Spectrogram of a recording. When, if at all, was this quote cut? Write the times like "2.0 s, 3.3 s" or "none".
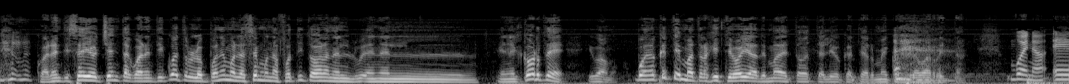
4.9 s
